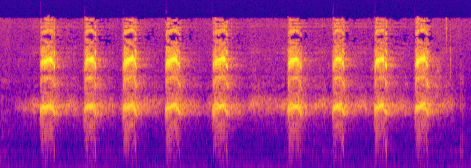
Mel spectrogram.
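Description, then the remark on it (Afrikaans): A Lawaai rough toad (lawaai skurwepadda) calls with a steady series of about nine loud, harsh, honking croaks, each short and evenly spaced, with brief gaps between them and no talking. “Mens kan sien hoekom hy die lawaai skuwe padde genoem word.”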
